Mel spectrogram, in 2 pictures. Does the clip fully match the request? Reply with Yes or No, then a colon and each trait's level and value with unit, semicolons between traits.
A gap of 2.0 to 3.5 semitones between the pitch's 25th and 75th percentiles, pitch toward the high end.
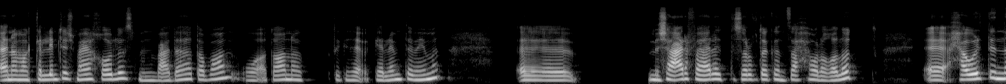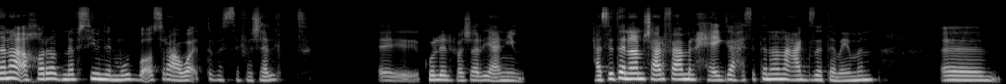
Yes: average, 2.9 semitones; high, 215 Hz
